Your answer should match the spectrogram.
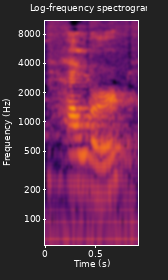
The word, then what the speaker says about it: hour: چی گفت hour پس اچش چی شد؟ اما اگه اطلاع داشته باشید pronunciationشو بدونید و بدونید تو این کلمه h قرار نیست تلفظ بشه به listeningتون و understanding یعنی فهمتون رو کمک میکنه.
